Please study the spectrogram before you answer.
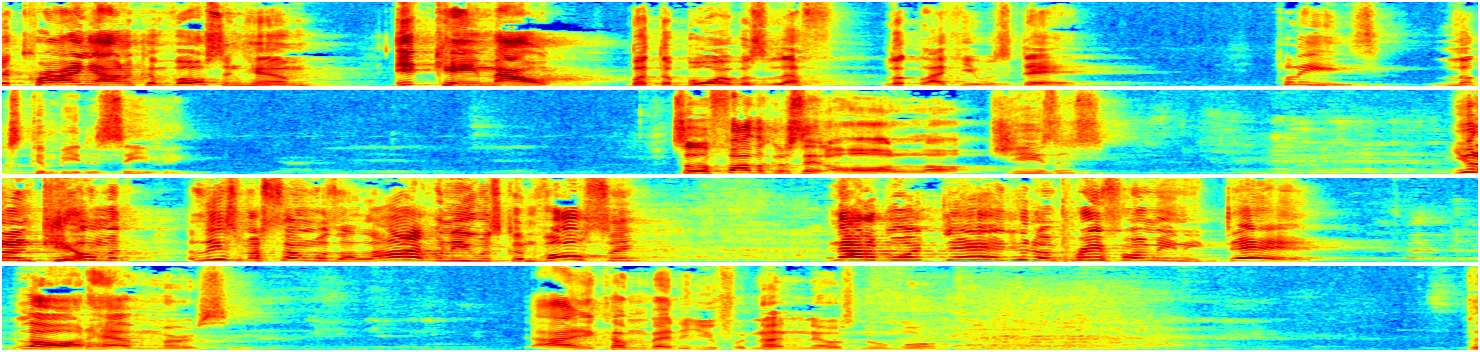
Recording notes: Recorded on 2016-09-11 at the 11:30am Service.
